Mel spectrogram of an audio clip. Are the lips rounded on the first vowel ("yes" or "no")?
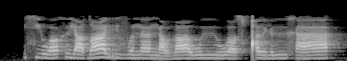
yes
